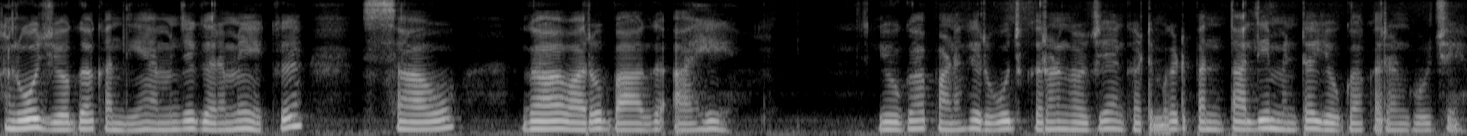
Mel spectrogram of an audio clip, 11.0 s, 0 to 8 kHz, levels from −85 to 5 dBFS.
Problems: constant background noise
